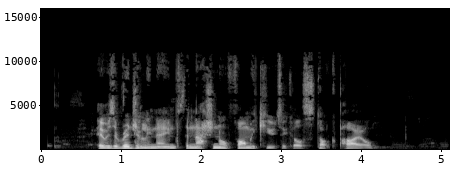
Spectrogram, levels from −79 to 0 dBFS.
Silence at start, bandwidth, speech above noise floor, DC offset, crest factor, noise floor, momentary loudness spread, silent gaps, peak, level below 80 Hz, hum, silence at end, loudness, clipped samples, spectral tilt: 0.7 s; 11.5 kHz; 42 dB; under 0.1%; 20 dB; -64 dBFS; 10 LU; none; -4 dBFS; -60 dBFS; none; 0.95 s; -23 LUFS; under 0.1%; -5 dB/octave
